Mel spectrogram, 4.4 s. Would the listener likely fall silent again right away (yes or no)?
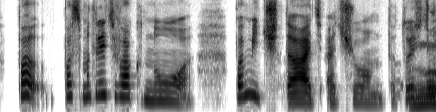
no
